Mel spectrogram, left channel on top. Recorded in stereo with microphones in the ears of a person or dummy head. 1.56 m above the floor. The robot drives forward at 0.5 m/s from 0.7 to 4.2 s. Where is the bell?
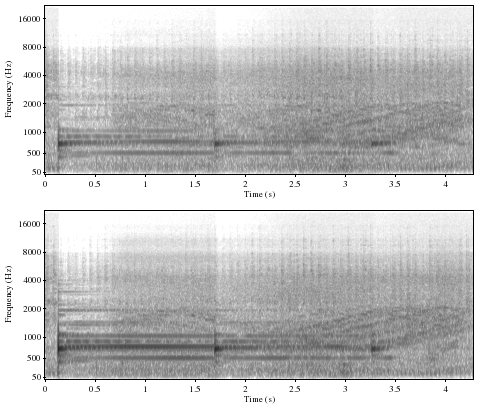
65° right (ahead or behind), 0.5 m; by 3.5 s 20° right (ahead or behind), 1.3 m.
